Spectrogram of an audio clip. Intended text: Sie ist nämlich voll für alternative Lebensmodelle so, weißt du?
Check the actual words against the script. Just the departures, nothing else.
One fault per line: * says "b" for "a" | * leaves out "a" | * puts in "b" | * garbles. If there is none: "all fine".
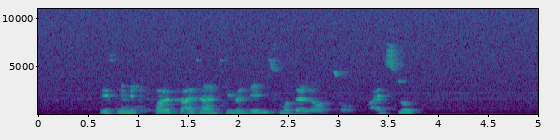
* puts in "und"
